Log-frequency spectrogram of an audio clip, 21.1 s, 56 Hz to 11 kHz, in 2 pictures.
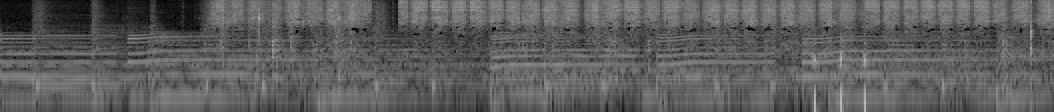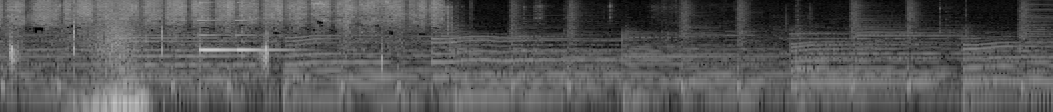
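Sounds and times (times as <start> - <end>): wire brush scrubbing steel: 2.1 - 15.0
sharp knocks: 8.2 - 8.8.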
